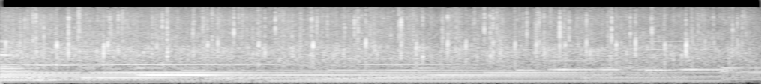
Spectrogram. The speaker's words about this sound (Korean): 우리 여기 대표로 올라왔지만 또 분당에서도 그렇고 우리 예배하는 모든 우리 청소년들에게 다시 한번 뜨거운 사랑의 격려의 박수 부탁드립니다.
